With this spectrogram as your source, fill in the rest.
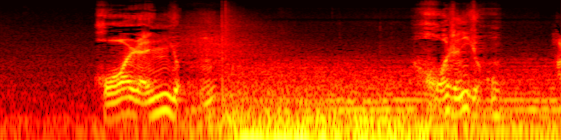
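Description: A man speaks into a phone with an emphatic, wavering voice.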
